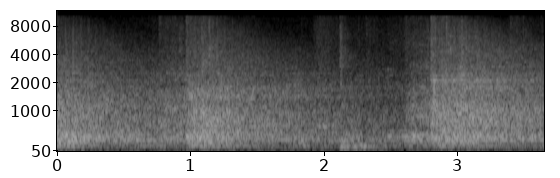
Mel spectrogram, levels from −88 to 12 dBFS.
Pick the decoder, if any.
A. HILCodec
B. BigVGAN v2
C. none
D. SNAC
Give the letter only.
C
